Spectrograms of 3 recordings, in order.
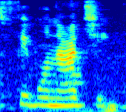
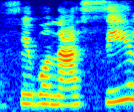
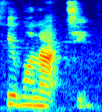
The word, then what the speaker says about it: Fibonacci: that little quiz um because it's italian then you pronounce it like that fibonacci when i was in high school i thought it was fibonacci like with double c but then it's fibonacci so go ahead and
